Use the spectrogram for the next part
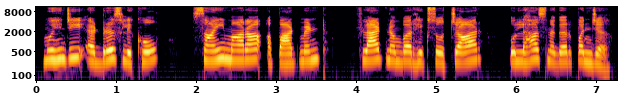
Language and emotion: Sindhi, neutral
